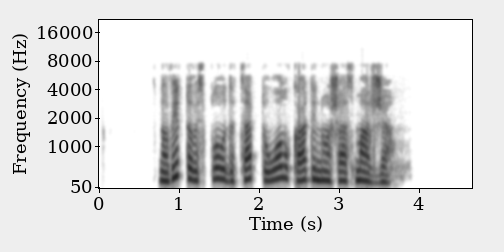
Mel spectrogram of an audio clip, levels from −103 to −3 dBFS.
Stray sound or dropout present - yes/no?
no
